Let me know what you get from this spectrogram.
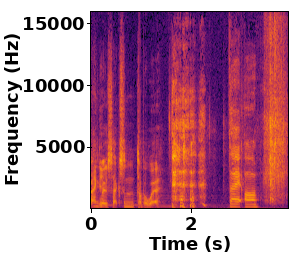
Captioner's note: laughs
